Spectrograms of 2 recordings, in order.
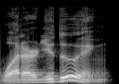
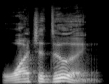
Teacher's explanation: what are you doing might sound like what you doing in fast speech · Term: connected speech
